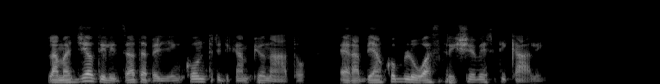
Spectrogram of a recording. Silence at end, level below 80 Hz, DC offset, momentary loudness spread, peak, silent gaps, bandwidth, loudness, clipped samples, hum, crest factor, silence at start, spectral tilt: 1.15 s; -68 dBFS; under 0.1%; 9 LU; -12 dBFS; 3.07-3.16 s, 3.22-3.39 s; 6.8 kHz; -35 LUFS; under 0.1%; none; 24 dB; 0.5 s; -4 dB/octave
